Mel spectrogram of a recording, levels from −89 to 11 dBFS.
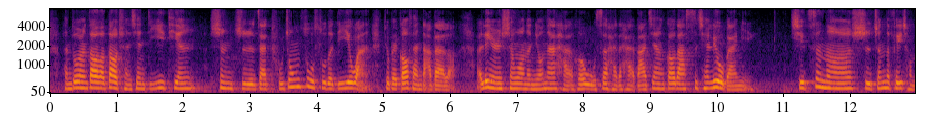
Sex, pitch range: female, 160-195 Hz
